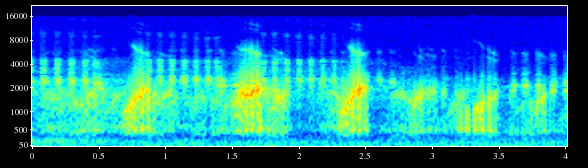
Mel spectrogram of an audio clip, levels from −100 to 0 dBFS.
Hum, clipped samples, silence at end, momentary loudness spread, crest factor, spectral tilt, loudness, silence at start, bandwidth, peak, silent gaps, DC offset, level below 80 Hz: none; under 0.1%; 0 s; 13 LU; 22 dB; -1 dB/octave; -30 LUFS; 0 s; 16.5 kHz; -10 dBFS; none; under 0.1%; -64 dBFS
